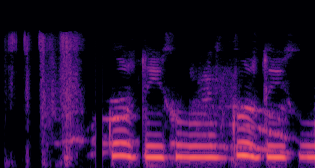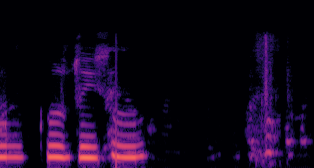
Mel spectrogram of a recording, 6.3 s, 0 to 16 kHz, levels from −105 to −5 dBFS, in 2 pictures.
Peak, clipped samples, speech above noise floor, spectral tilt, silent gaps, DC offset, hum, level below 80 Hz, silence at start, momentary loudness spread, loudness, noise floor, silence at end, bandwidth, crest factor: -30 dBFS; under 0.1%; 24 dB; -5.5 dB/octave; 0.95-1.02 s, 3.43-3.54 s, 4.94-5.22 s, 5.36-5.47 s, 5.54-5.59 s; under 0.1%; none; -82 dBFS; 0.4 s; 18 LU; -43 LUFS; -66 dBFS; 0.25 s; 7.6 kHz; 14 dB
